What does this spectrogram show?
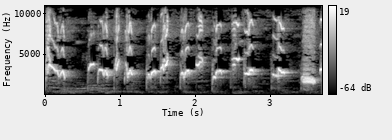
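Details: Greater green leafbird in full, varied song, used to lure other leafbirds into replying: a rapid run of bright chirped and whistled notes around mid-high pitch, ending in a harsher burst, with a faint low background hum.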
